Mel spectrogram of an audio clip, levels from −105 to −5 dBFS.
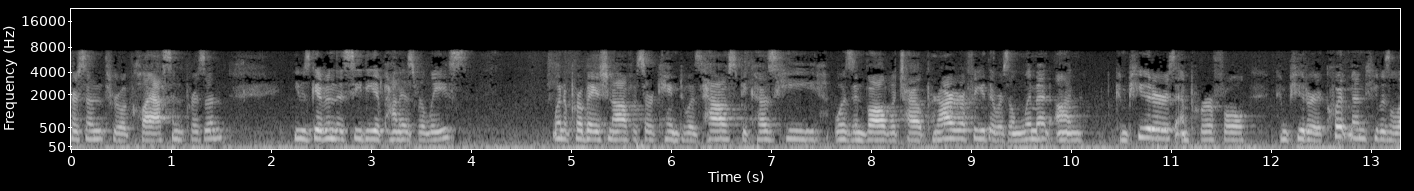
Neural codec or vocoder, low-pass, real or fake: vocoder, 44.1 kHz, 128 mel bands every 256 samples, BigVGAN v2; 7.2 kHz; fake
